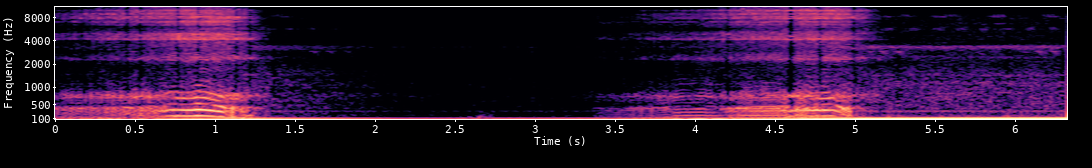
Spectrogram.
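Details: Two rough, vibrating inspiratory snores about five seconds apart over a steady low mechanical hum; snoring during sleep.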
